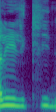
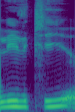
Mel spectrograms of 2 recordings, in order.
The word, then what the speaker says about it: Lil Key: Découverte du jour, on va parler de Lil Key, pas Lil Kid mais Lil Key, ça s'écrit à peu près de la même manière, sauf qu'il n'y a pas un D à la fin.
